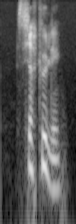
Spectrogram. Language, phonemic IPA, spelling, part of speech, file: French, /siʁ.ky.le/, circuler, verb, Fr-circuler.ogg
- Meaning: 1. to circulate 2. to go by, to get around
